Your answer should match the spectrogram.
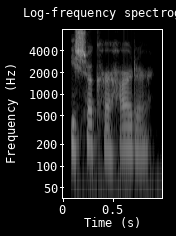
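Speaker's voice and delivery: usual speaking voice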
